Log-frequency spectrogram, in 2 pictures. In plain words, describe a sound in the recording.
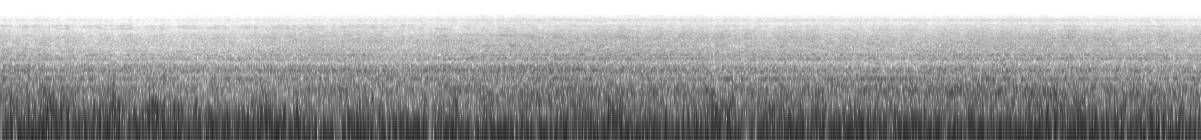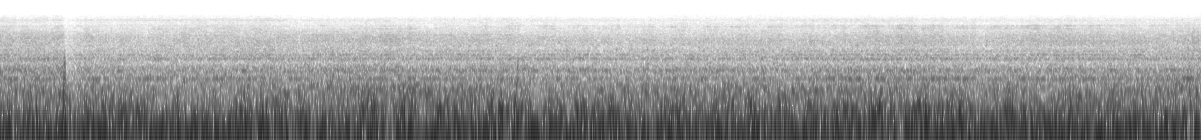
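Wind rushes past a cyclist riding a road bike.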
